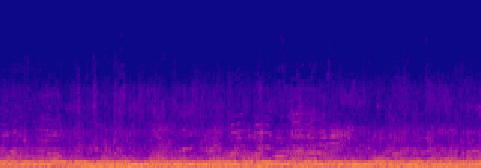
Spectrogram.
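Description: Crowd of spectators talking and shouting over one another, a steady babble of many voices in a large hall.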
